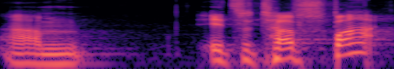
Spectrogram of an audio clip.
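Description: A man preaching a sermon in a church in a conversational, animated way, acting out dialogue. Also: medium pitch, takes it slowly. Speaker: pastor.

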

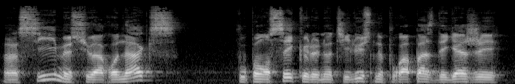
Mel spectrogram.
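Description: A cool, commanding sea captain, read by a man, who speaks slowly and with quiet irony. His lines are measured and deliberate, as in a storybook reading. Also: medium pitch, lightly acted. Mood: cool, ironic. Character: calm ironic male submarine captain, commanding. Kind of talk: audiobook character reading.

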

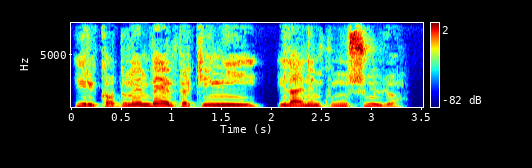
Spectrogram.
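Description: A man's voice: fairly high pitch, close to an everyday voice. A man doing a drunk Turinese cousin, slurring. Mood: insistent. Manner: shouting, slow and slurred. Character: drunk shabby middle-aged Turinese man, stubborn. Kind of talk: audiobook reading.

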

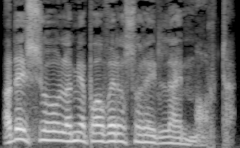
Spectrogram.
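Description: A man voicing a placid, slow-witted old bachelor uncle with a deep, solemn, wheezy voice, speaking slowly and pausing to find words. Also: lively intonation.

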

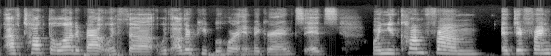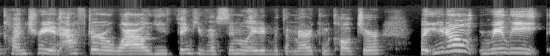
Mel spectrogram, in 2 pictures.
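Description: A woman's voice: fairly high pitch, sharp tone. A woman from Nigeria, hosting an interview, reflecting on her own experience and asking open questions. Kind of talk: conversational interview.

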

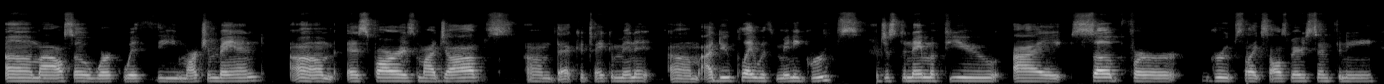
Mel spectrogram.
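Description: A woman with a very deep voice introduces herself in a chatty way, with frequent ums. She speaks over a video call. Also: completely flat delivery, a little slow, few pauses. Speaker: college professor, musician.

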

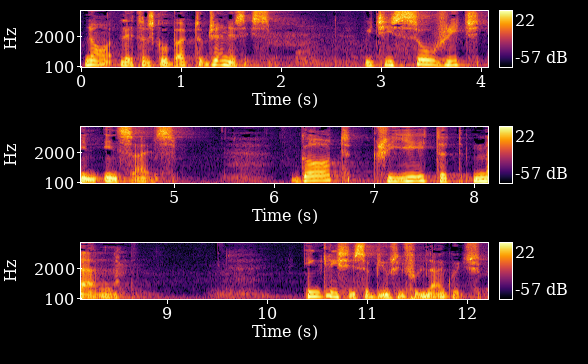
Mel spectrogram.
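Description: Lecturing in a hall on faith and philosophy, an older native French speaker uses a fairly low, creaky, slightly mellow voice with a breathy edge. Her delivery is deliberate and emphatic, with key words drawn out. The recording carries long reverb from the hall.

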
